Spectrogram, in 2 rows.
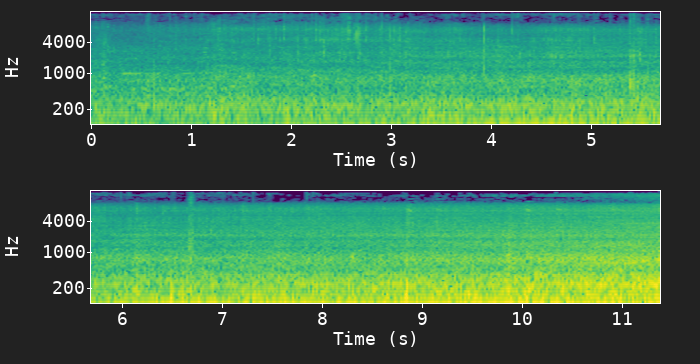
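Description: High Speed Train (InterCity 125) arriving at the platform, its leading Class 43 diesel power car growing steadily louder as it approaches, with a low steady engine hum strengthening over the second half.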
